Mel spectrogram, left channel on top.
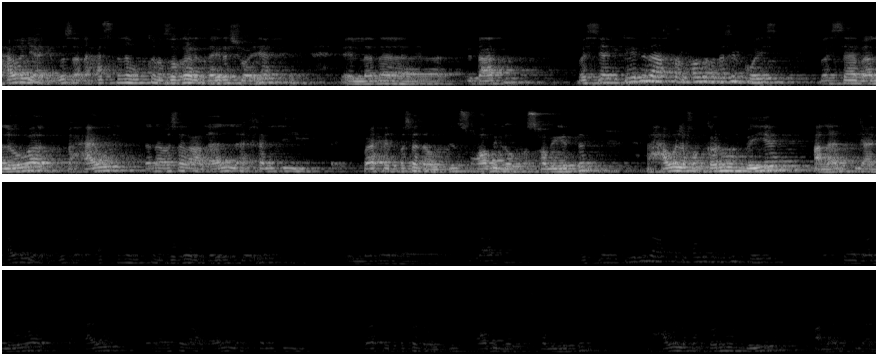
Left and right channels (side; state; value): right; quieter; 35.1 dB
